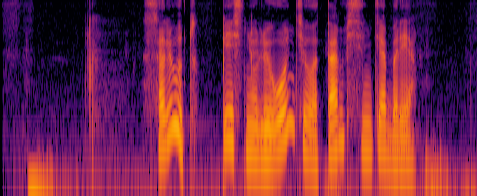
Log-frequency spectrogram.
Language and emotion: Russian, positive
